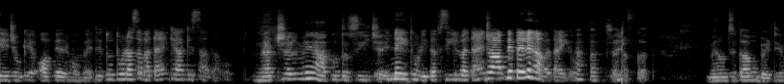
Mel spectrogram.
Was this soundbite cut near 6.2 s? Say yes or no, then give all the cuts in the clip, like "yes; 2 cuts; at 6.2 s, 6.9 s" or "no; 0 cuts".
yes; 1 cut; at 6.2 s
